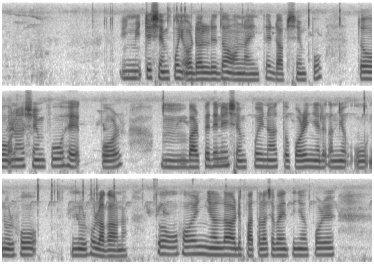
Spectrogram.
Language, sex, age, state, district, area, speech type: Santali, female, 18-30, West Bengal, Birbhum, rural, spontaneous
